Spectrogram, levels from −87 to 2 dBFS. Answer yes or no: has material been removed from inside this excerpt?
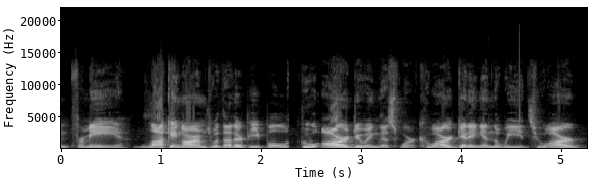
no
